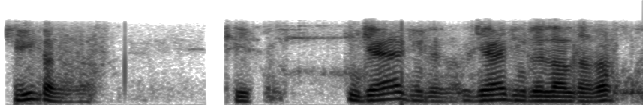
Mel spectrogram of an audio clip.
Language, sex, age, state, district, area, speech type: Sindhi, male, 60+, Delhi, South Delhi, rural, conversation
